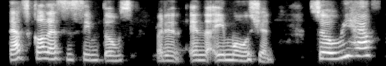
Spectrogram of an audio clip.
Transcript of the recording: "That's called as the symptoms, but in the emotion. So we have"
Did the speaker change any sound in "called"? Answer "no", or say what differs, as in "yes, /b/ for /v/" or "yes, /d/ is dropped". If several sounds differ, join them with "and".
yes, /d/ is dropped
